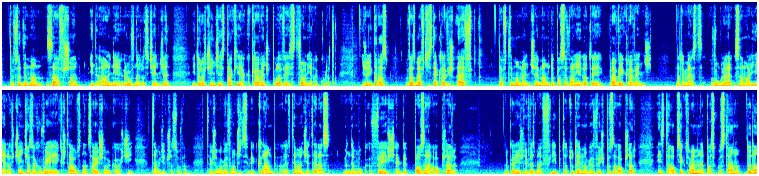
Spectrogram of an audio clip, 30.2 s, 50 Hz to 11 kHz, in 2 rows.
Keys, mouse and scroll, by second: 9.4 f, 19.5 c, 25.5 f.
